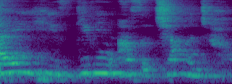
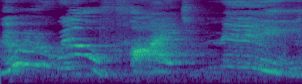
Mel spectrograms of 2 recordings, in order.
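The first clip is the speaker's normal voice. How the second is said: put-on very high giant bellow, drawn-out "me"; 10 semitones higher than usual. Telling of being terrified, a speaker acts out the giant calling out: bellowing giant voice. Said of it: "he bellows out".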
